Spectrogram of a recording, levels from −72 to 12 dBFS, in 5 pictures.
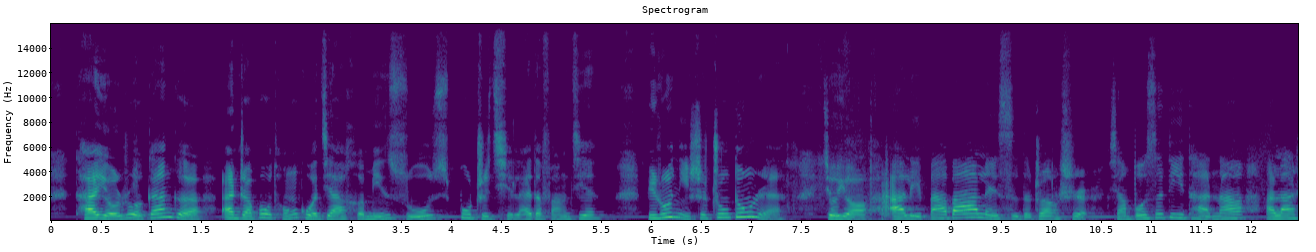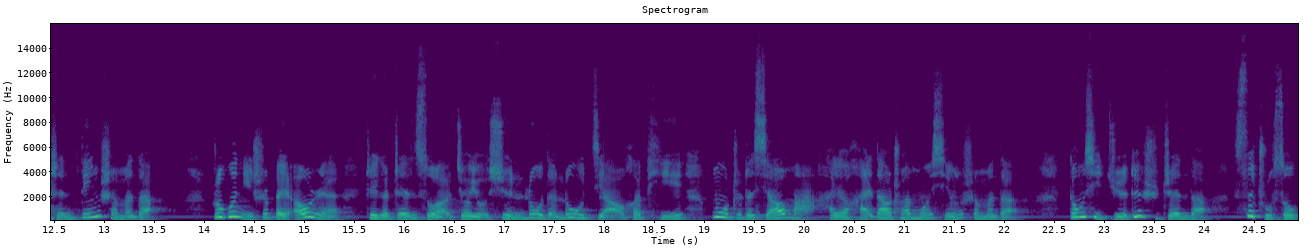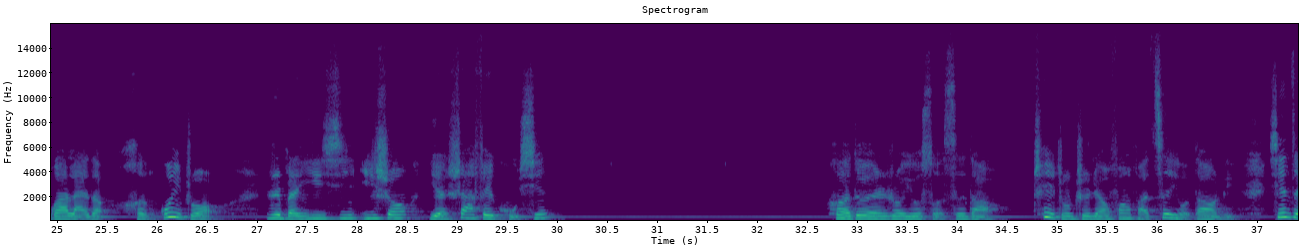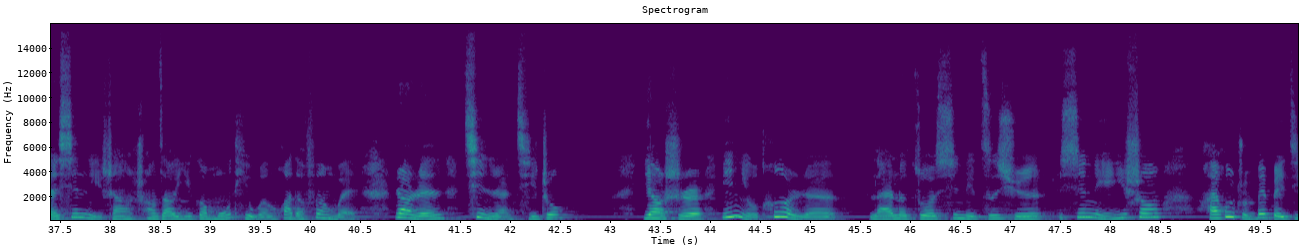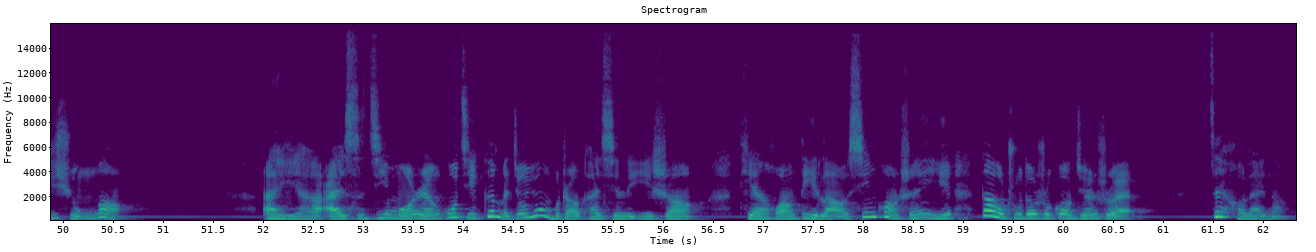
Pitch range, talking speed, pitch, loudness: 210-315 Hz, 210 characters per minute, 245 Hz, -26 LUFS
